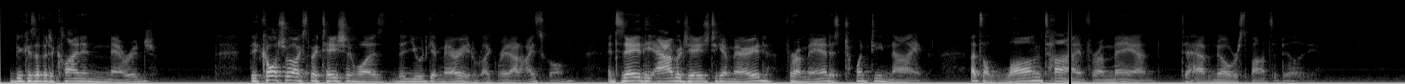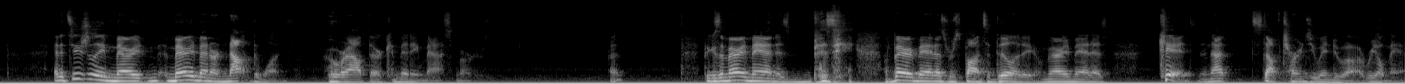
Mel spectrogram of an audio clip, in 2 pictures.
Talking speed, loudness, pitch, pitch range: 190 wpm, -27 LUFS, 125 Hz, 105-145 Hz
